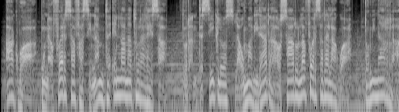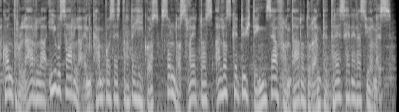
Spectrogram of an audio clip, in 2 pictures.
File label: Spanish, European Male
